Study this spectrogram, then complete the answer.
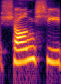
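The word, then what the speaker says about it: Shang-Chi: pumped i'm personally really pumped about this the shongxi trailer which by the way i looked at the pronunciation and i'm just copying feige so yeah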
